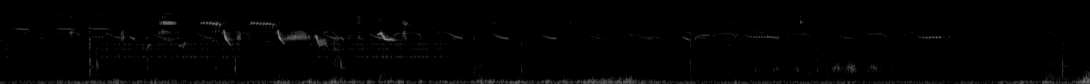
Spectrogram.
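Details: Bluethroat in June 2021 giving a varied song of high squeaky notes, short buzzy slurs and faint twitters, loudest in the first four seconds, over steady low background noise.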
